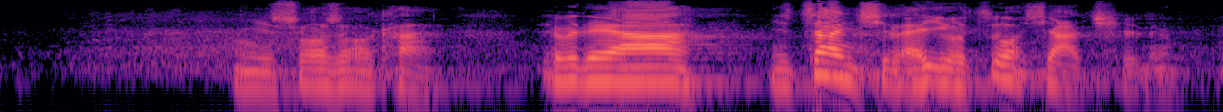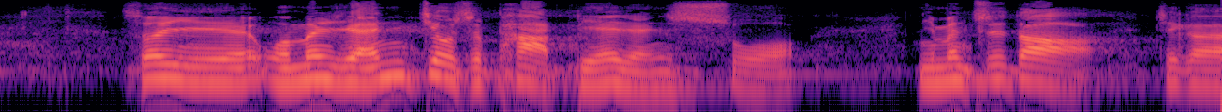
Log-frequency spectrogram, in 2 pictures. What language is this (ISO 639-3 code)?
zho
